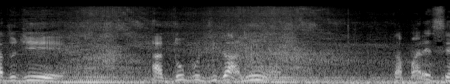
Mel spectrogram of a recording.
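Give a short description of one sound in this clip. A motorcycle engine passes close by.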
